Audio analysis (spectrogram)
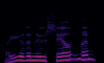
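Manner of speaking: high bored receptionist voice; woman's voice. A narrator's reading. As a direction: chew gum, ask without looking up.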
